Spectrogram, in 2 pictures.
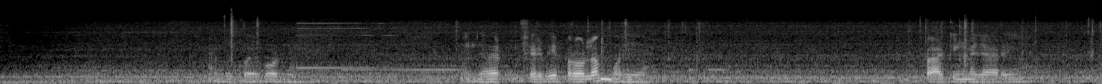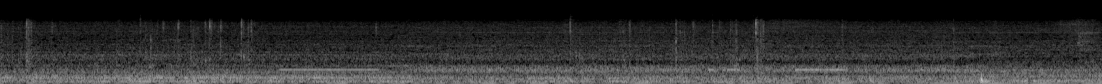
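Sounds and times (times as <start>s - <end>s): car engine idling: 0.0s - 22.0s
short beeps: 3.0s - 4.8s, 19.0s - 19.6s.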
